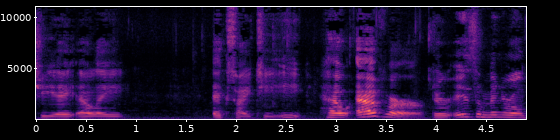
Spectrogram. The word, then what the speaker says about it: Galaxyite: quebec canada as galaxies and that's what he called it gala x-ite however there is a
